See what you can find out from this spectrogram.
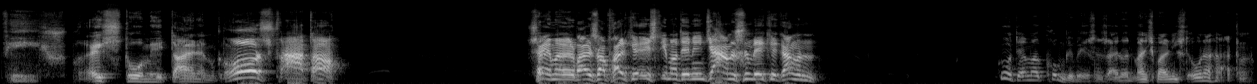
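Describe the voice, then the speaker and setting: A proud old grandfather with a very sharp, forceful voice and a husky edge. He is stubborn and combative, declaiming in wide, animated swings as in a radio drama. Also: high voice, a little slow, long pauses, heavily acted. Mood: indignant. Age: older. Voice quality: gravelly, husky. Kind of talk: German radio play acting.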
